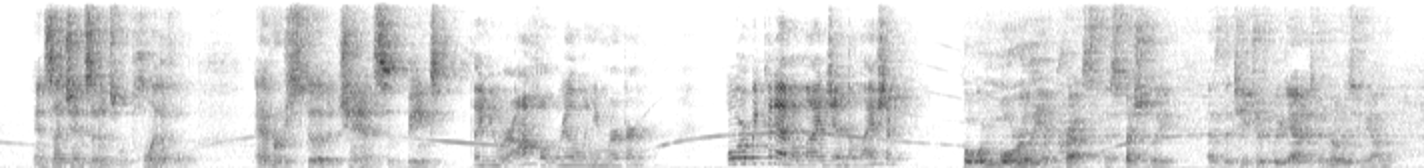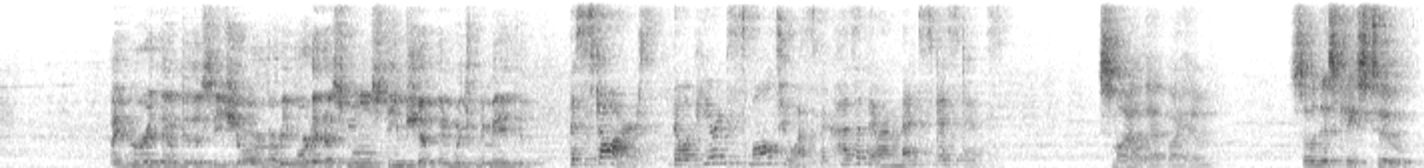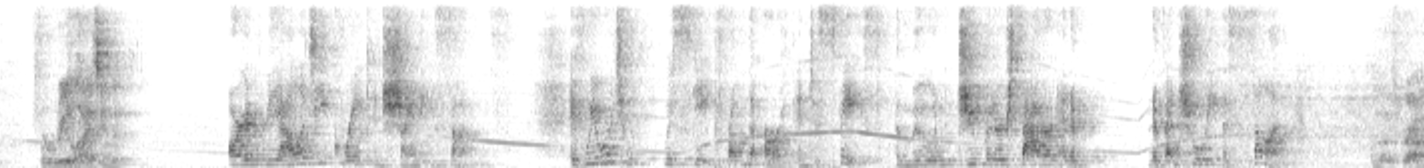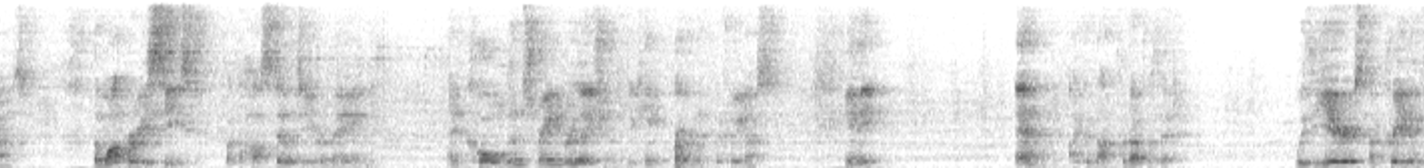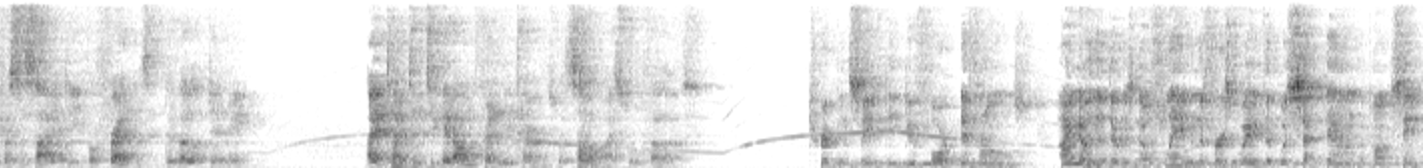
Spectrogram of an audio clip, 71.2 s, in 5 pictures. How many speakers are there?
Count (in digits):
5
